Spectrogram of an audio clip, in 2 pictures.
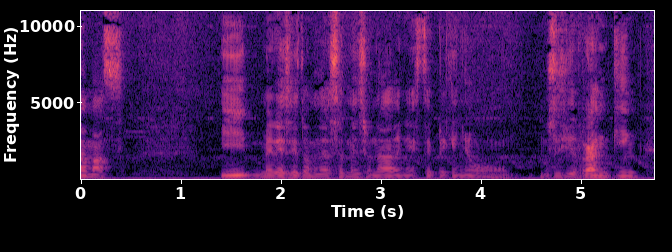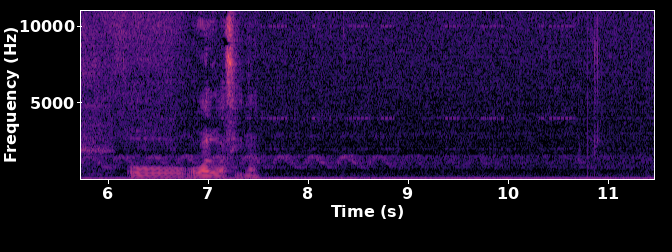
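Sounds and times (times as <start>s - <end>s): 
speech: 0.0s - 0.5s, 1.4s - 7.6s
ambulance siren wailing: 1.5s - 9.8s.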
